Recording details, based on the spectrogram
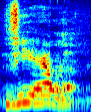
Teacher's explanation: When speaking, we link vi and ela. Vi ela. And this combination sounds like another word.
